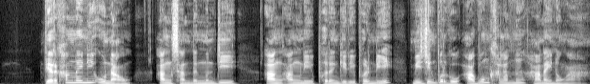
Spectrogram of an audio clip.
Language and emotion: Bodo, fearful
